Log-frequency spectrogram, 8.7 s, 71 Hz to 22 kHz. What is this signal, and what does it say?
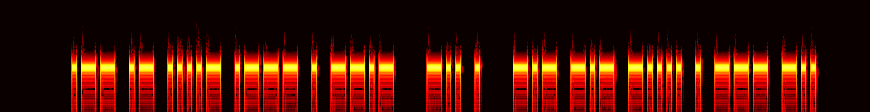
Morse code, heard as a keyed tone, about 25 wpm, 700 Hz. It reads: WA4JEQ DE KK6EOD
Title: USA Callsign DE Callsign 25wpm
